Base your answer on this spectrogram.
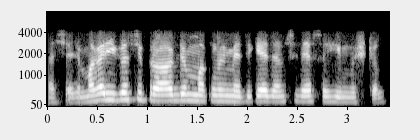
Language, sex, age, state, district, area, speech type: Kashmiri, male, 30-45, Jammu and Kashmir, Kupwara, rural, conversation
